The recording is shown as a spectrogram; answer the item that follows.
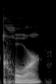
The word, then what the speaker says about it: Corps: The Corps, who I played on the show a couple of times already, spelt C-O-R-P-S, but pronounced Core.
